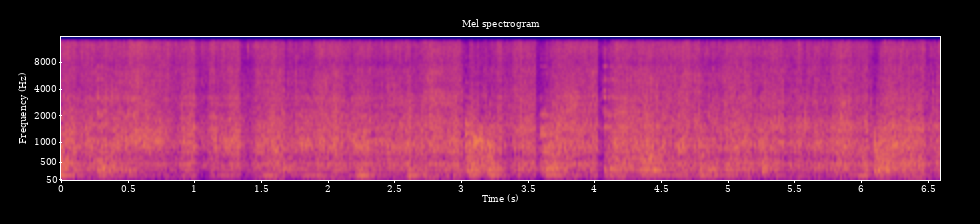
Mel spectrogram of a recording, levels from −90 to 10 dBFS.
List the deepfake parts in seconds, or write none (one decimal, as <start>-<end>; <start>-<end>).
none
